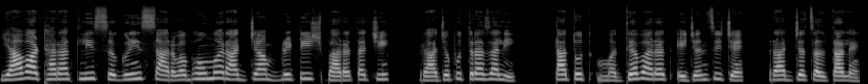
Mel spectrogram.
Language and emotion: Goan Konkani, neutral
